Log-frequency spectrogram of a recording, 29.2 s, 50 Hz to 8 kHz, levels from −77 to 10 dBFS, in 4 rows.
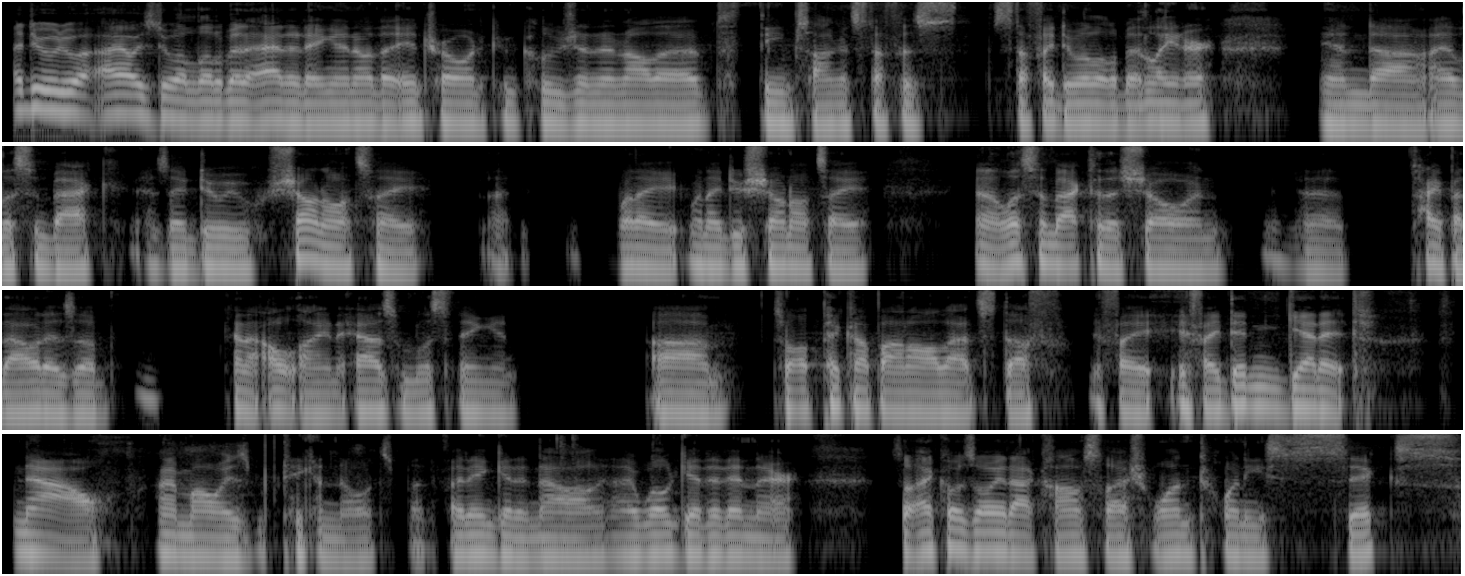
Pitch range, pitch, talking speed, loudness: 95-110 Hz, 100 Hz, 230 wpm, -27 LUFS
